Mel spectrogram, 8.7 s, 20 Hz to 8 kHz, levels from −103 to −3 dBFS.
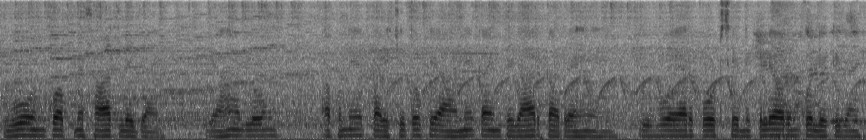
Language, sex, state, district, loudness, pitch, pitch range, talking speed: Hindi, male, Madhya Pradesh, Katni, -17 LUFS, 115 Hz, 110-120 Hz, 195 wpm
